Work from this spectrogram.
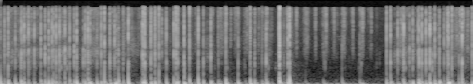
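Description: Nails rapidly tap and scratch a boxy, hollow yellow toiletry bag, probably made of coated fabric. The result is a dense run of dull, low thumps with almost no ring, plus faint scratchy texture. The tapping eases briefly in the middle and then picks back up.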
